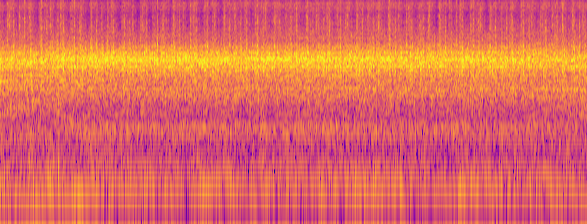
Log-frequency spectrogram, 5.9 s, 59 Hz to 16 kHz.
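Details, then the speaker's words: Toyota Tacoma at operating temperature after about six minutes, idling under 1000 rpm: light ticking about twice a second from the driver side, louder when warm, with slight shakiness and no check-engine light. The owner suspects a defective engine; Toyota says it is within spec. "you can hear right here that's not normal see it sounds louder after each his operating temperature but you got to let it idle in order to really hear"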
